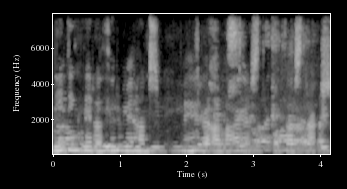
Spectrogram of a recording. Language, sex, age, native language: Icelandic, female, 18-19, Icelandic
